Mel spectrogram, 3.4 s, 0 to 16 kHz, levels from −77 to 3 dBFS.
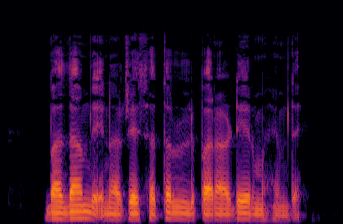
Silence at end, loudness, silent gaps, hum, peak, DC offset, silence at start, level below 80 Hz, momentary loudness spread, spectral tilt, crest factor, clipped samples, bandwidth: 0.45 s; -22 LUFS; none; none; -6 dBFS; under 0.1%; 0.45 s; -48 dBFS; 13 LU; -6.5 dB/octave; 18 dB; under 0.1%; 9.4 kHz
